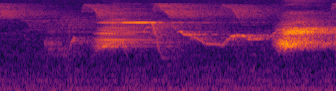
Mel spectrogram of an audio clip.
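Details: Three-wattled Bellbird, a fruit-eating bird of Costa Rica's cloud forest, giving one of the forest's most piercing calls: two harsh, high squawks, the second louder, about a second apart.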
